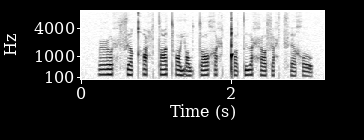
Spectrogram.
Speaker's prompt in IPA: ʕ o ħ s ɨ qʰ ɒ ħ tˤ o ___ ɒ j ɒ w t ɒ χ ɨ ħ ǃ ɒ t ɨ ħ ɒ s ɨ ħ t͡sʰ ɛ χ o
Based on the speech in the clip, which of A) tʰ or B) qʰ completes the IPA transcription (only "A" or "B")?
A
